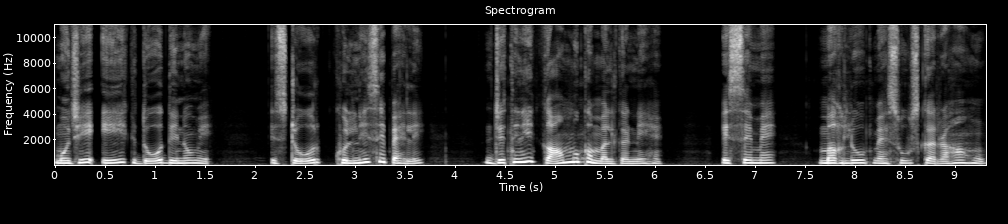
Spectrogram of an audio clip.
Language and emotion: Urdu, fearful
